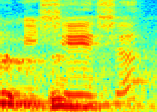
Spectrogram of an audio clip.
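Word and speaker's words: निःशेष: Instead of saying nishesha, say nishesha. निलीन निशेष पदार्धमाला संक्षेपरूपं मुकुलायमानम्.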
